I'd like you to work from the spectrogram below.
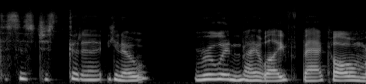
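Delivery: mock weepy, tearful, crying delivery. Retelling what a woman on the show said: imitating someone crying. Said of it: "And then her crying, like".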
